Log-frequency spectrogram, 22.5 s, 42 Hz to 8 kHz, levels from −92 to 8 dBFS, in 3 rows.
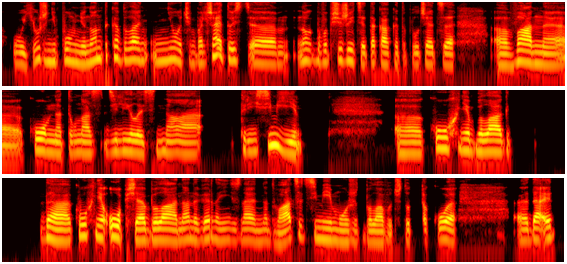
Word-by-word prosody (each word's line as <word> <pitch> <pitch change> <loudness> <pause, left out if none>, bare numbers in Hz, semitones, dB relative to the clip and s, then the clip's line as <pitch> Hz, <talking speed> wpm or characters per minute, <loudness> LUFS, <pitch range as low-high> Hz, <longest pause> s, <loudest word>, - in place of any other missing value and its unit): Ой, 170 -2 -6
я 195 - -10
уже 220 -3 -4
не 195 0 -5
помню, 190 -4 -4
но 190 +4 -3
она 230 - -2
такая 250 -1 -4
была, 215 +1 +1
н 205 - -9 0.3
не 225 +2 -5
очень 190 -4 -6
большая, 175 +11 +1
то 215 - -5
есть, 210 0 -2
ам, 170 +3 0
ну, 205 +1 -4
как 200 - -12
бы, 195 - -10
в - - -5
общежитии, 205 -3 -1
это 175 +1 -5
как 165 -1 -1
это 160 - -12
получается, 165 -1 -1 0.5
а, 155 0 -1
ванная 160 - +2
комната 165 -4 -1
у 160 - -8
нас 155 -1 0
делилась 170 -2 +2
на 160 -2 -4 0.5
3 175 -2 -8
семьи. 195 - +4 1.3
А 155 -1 -2
кухня 205 -2 0
была 170 0 +5
г - - -13 1.3
Да, 165 -5 +5
кухня 215 -2 0
общая 175 -5 +4
была, 165 0 +4
она, 165 +3 -2
наверно, 175 +1 -2
я 165 0 -8
не 165 -1 -13
знаю, 165 0 -3
на 160 +1 -9
20 145 - +1
семей, 175 -4 0
может, 150 -2 -6
была, 145 -1 0
вот - - -12
что-то 155 - -8
такое. 160 0 +2 0.8
Э, 160 - -1
да, 175 +2 +5
эт 185 +2 +4
170 Hz, 155 wpm, -24 LUFS, 160-195 Hz, 1.3 s, была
